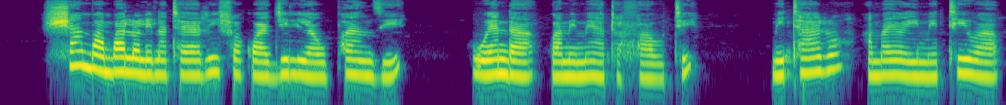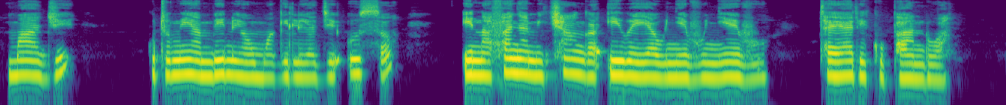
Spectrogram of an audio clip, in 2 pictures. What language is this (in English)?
Swahili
